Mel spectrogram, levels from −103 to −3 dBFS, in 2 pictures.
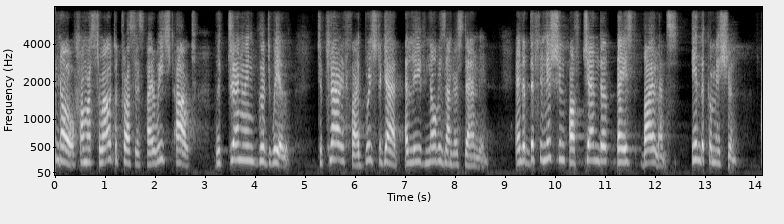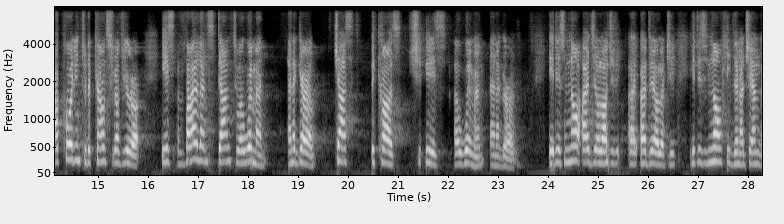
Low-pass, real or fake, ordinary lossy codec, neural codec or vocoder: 7.2 kHz; fake; none; codec, 32 kHz, 1.9 kbps, SNAC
